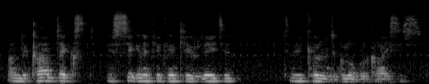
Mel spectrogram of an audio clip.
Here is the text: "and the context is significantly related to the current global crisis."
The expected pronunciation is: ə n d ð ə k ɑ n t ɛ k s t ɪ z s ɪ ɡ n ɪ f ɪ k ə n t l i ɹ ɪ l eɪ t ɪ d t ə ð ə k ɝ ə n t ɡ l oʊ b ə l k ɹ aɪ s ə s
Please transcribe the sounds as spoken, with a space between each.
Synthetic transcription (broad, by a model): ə n ð ə k ɑ n t ɛ k s t ɪ z s ɪ ɡ n ɪ f ɪ k ə n t l i ɹ ɪ l eɪ t ɪ d t ə ð ə k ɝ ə n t ɡ l oʊ b ə l k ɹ aɪ s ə s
